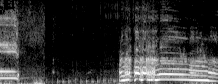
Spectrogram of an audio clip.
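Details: Free-range farm rooster crowing. A brief loud burst opens, a soft low murmur follows, then a long sustained crow that holds steady and slowly sinks in pitch toward its end.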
